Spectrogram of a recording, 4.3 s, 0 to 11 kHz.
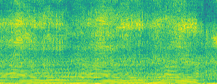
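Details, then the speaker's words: Suzuki Cara / Autozam AZ-1 engine running rough, surging and sagging instead of holding steady, due to a vacuum leak; tends to stall before being revved past that point. "Well, start it up. It's gonna run like shit because it's vacuum leak."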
